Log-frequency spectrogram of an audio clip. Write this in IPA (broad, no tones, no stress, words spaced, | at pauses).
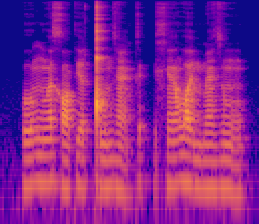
o ŋũɐ̯ xɒkeɐ̯ ǃunzæ̃k | xẽ lˠembæ̃ zũ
